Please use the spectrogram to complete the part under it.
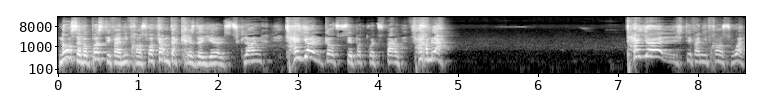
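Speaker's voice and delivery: seething, furious, genuinely angry tone. Trying and failing to calm down, really angry. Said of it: "Je suis vraiment fâché".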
